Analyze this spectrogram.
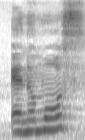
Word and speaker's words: enormous: दूसरा इसका आएगा एनोमोस, ENORMOUS, ENORMOUS, एनोमोस। बच्चों इसमें R साइलेंट है।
